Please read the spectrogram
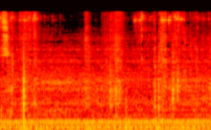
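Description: Faint handling noise of lace trim being wiggled and pulled through the punched hole of a paper tag, with one light click about a quarter second in, over a steady low background hum.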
